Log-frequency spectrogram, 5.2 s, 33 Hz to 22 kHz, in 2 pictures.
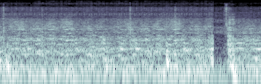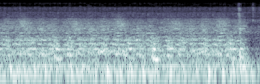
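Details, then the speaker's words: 1980 Cadillac Seville with digitally fuel-injected 6.0 L 368 V8, boosted battery, fuel pump heard working: starter churns steadily for several seconds but it never fires; crank no-start, spark not yet checked, cause unconfirmed. "don't think she's gonna go boys we may have to do uh actual diagnosis check for spark i know the fuel pump's working i can hear it"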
